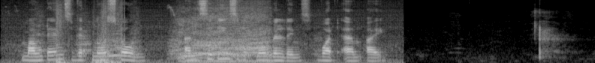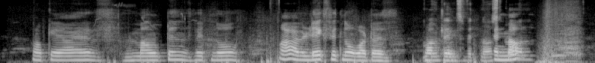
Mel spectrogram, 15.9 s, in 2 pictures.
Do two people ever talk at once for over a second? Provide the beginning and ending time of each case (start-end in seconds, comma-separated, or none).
none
